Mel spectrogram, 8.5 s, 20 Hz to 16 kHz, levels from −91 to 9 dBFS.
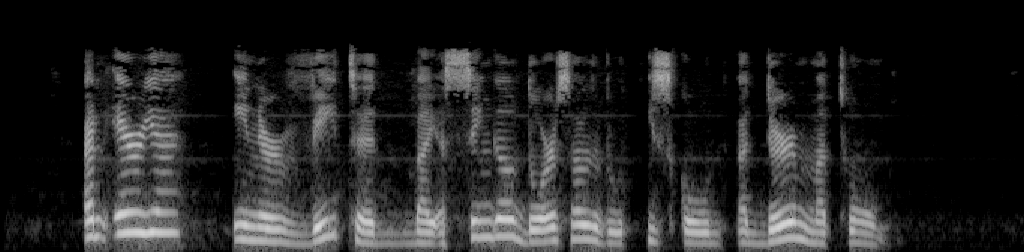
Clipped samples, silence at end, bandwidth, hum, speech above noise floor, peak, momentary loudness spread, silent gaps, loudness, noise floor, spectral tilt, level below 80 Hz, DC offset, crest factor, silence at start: under 0.1%; 1.25 s; 8 kHz; none; 61 dB; -2 dBFS; 13 LU; none; -17 LUFS; -78 dBFS; -4.5 dB/octave; -60 dBFS; under 0.1%; 16 dB; 0.7 s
